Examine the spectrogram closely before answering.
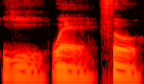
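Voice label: "yiwetho", concatenated syllables; Affixing experiment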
